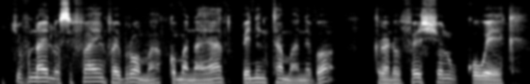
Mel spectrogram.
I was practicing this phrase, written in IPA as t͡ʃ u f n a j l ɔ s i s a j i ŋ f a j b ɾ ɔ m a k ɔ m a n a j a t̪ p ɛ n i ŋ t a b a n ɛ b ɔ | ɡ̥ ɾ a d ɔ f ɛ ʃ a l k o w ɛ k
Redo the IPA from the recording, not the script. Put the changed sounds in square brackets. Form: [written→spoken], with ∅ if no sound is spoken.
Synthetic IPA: t͡ʃ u f n a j l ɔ s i [s→f] a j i ŋ f a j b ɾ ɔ m a k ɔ m a n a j a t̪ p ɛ n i ŋ t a [b→m] a n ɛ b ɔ | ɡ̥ ɾ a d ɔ f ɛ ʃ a l k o w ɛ k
